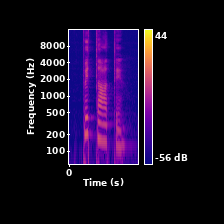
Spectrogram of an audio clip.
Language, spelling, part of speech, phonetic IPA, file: Ukrainian, питати, verb, [peˈtate], Uk-питати.ogg
- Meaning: to ask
